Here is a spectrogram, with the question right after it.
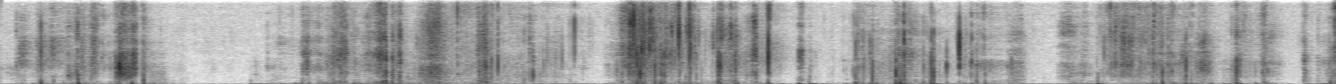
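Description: A beeswax-coated cotton food wrap, an orange- and lemon-print waxed fabric sheet, is bunched in both hands while long nails grip and crinkle it. Dense, crackling crunches and crinkles come in close, uneven bursts, with a brief quiet pause about a second in. The sound is heavy in low thuds with short, dry crackle and almost no ring.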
